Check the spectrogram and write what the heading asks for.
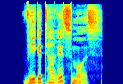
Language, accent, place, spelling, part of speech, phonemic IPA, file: German, Germany, Berlin, Vegetarismus, noun, /ˌveːɡetaˈʁɪsmʊs/, De-Vegetarismus.ogg
- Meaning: vegetarianism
